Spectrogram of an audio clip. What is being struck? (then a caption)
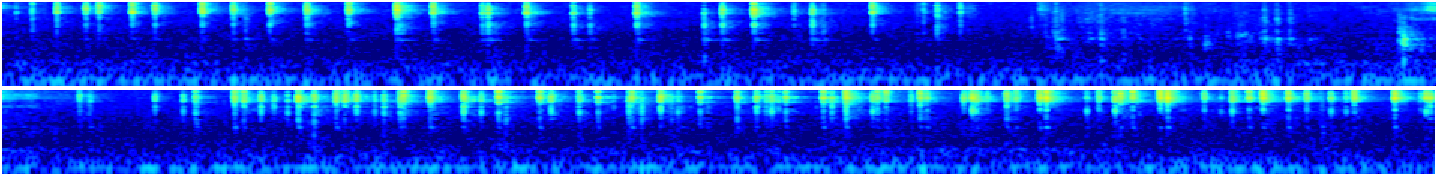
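Plastic orb wand with a hollow sphere. Long nails tap and scratch the hollow sphere of a handheld clear plastic orb wand with LEDs inside and a dark handle. The result is a fast run of crisp, bright clicks with almost no ring, like typing. A softer scratchy stretch in the middle gives way to denser, louder tapping, all over a faint low hum.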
